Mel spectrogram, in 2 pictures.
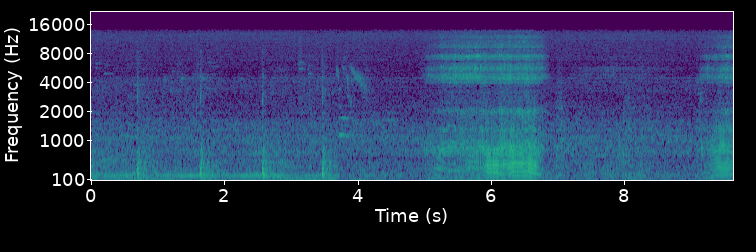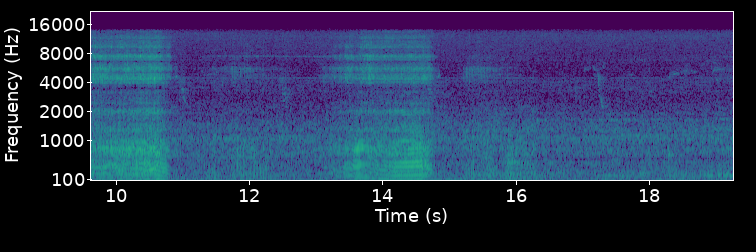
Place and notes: Aytré, France - sieste sous le figuier
boulevard de la mer
16 July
